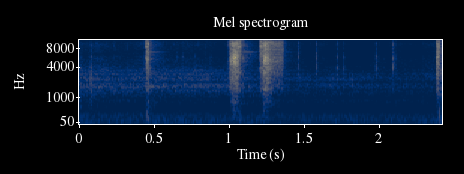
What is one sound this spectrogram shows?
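A valve cap clicks onto a tyre valve.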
